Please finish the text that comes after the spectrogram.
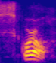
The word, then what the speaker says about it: SQRL: Yeah, it's Squirrel. Squirrel. Yeah, Love it. I joke I can't afford any vowels, so it's spelled SQRL.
